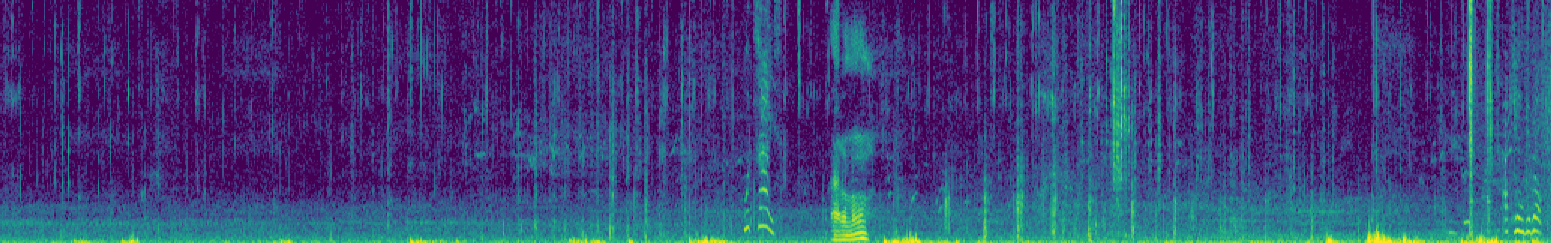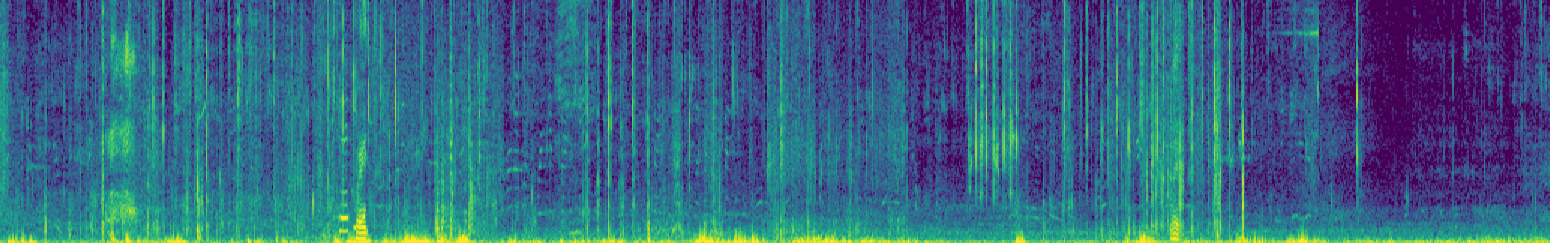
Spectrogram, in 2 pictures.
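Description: Irregular knocks, bumps and rustles of hands and gear handling close to a body-worn camera's microphone, with a few brief vocal sounds. A low rumble fills in under them in the second half.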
